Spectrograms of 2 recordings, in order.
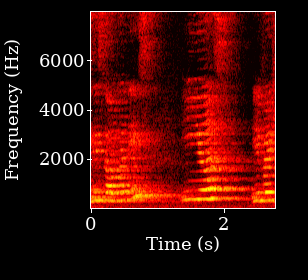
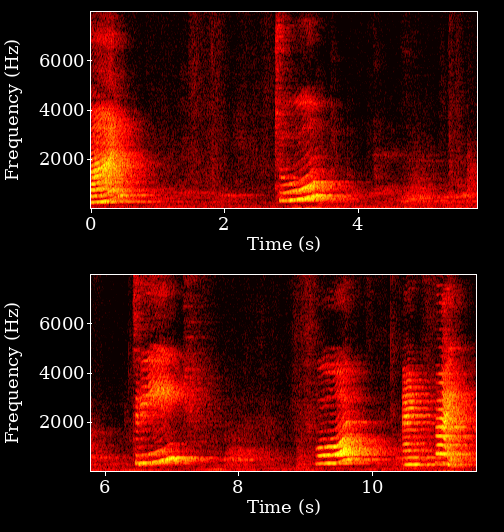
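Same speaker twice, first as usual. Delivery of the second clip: slow counting aloud with pauses; teaching a child to count; much slower than usual. Shown as a demonstration. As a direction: count each bird out for the kids. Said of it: "Can you count with me?".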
